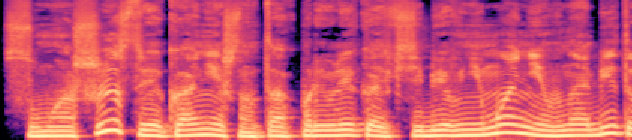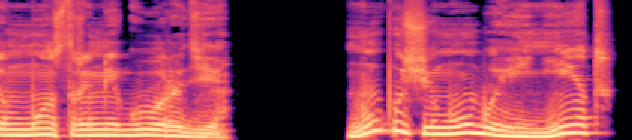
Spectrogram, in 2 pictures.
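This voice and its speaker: A man's voice: mid-range voice, animated, warm tone, lightly acted. A man doing a grumbling young comrade. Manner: grumbling, drawn-out musing.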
